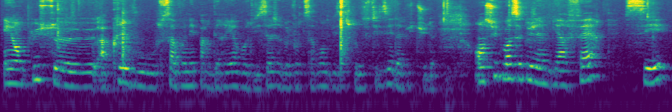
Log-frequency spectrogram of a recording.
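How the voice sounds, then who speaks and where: A woman's voice: on the low side, normal speed. A woman giving a casual product review to camera as a beauty vlogger, repeating words and phrases for emphasis. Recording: roomy echo, distant mic, faint noise.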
